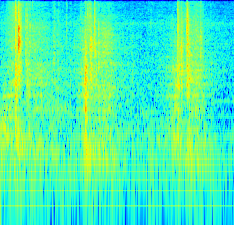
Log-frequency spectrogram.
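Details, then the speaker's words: Car door inside latch after lubricating it with Tri-Flow to cure a squeak: three short, crisp latch clicks about a second apart with no squeak or drag; latch now moves freely. "just kind of loosen that up and it no longer squeaks and it seems to be doing its job"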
